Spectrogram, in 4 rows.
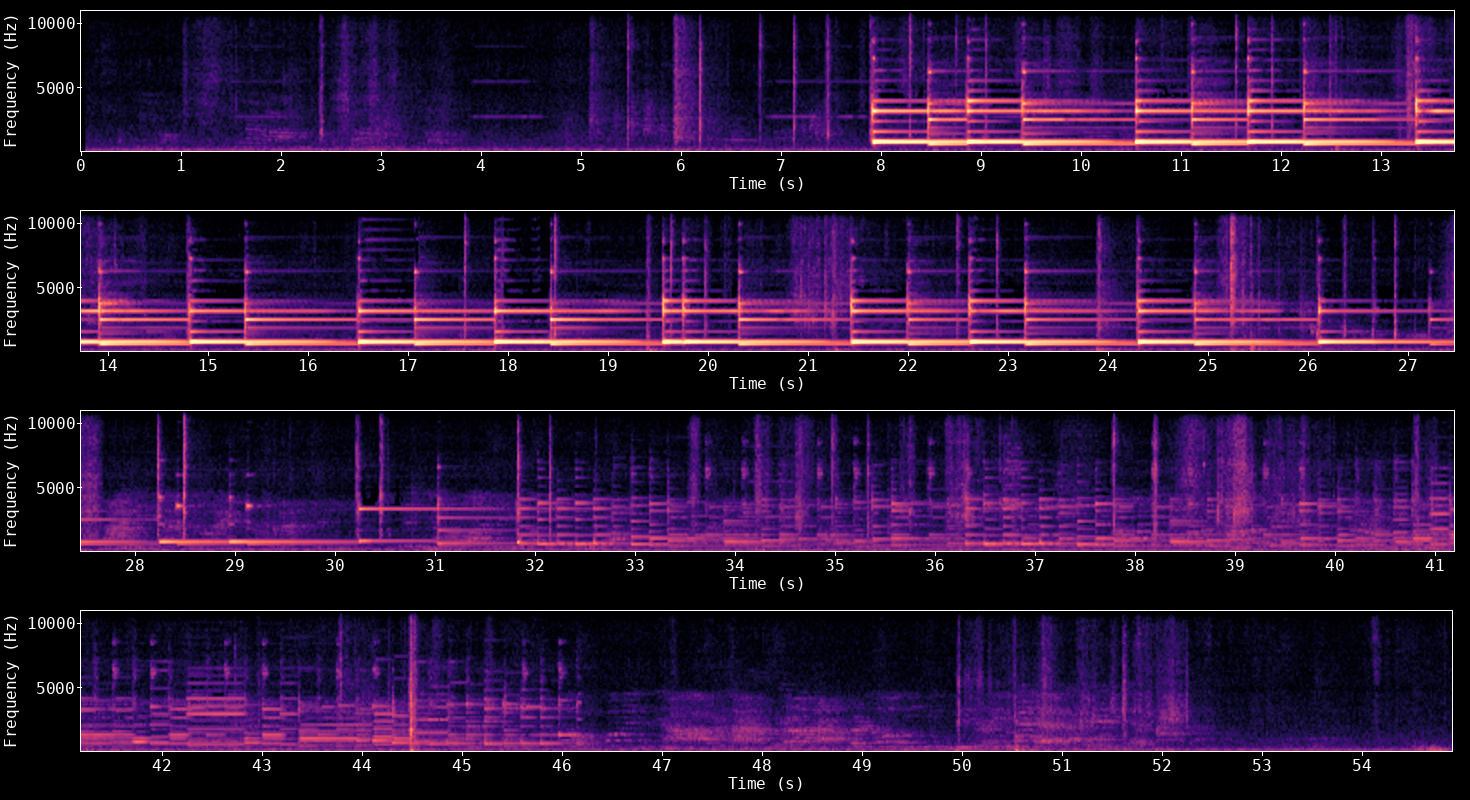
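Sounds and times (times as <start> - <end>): doorbell chiming ding-dong: 7.9 - 35.3.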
